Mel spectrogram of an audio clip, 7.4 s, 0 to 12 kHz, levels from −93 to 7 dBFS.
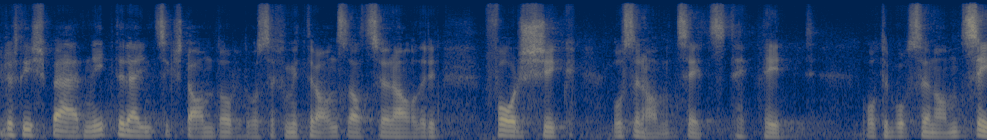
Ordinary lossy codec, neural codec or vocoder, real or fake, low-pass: none; codec, 16 kHz in and 24 kHz out, 0.8 kbps, FocalCodec, streaming, 65536 codes; fake; 10.8 kHz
